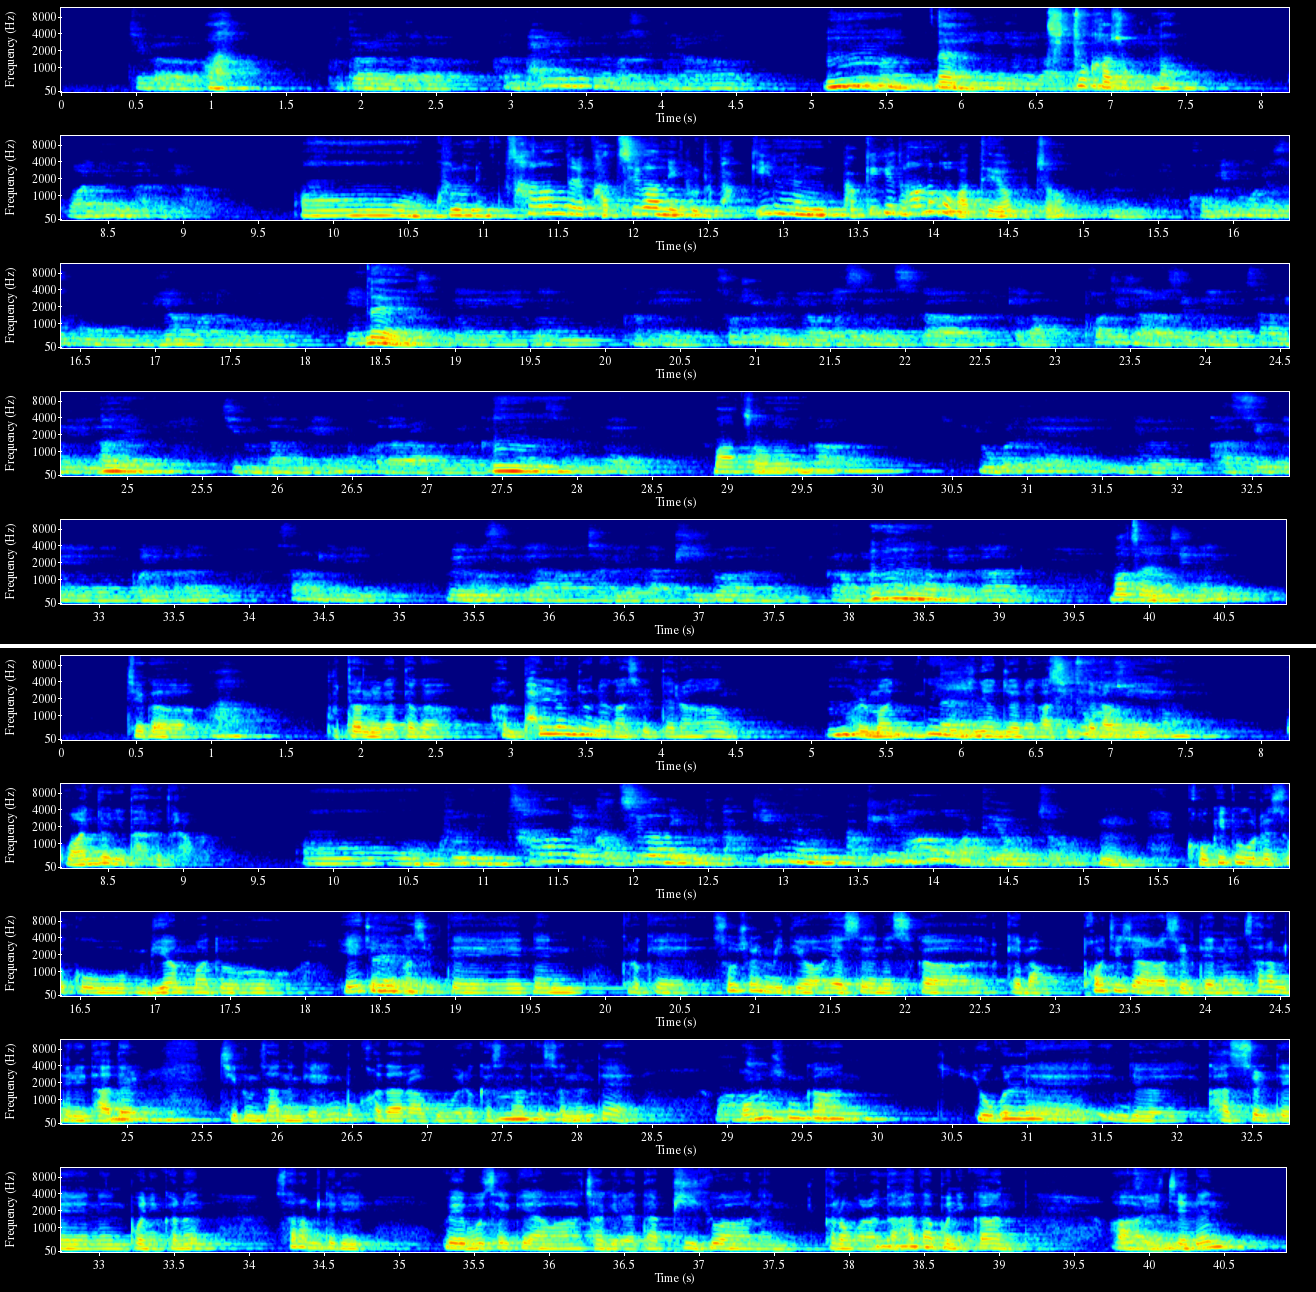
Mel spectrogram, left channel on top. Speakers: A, on the right; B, on the left.
A: 제가
B: 아,
A: 부탄을 갔다가 한 8년 전에 갔을 때랑
B: 음,
A: 얼마 2년
B: 네.
A: 전에 갔을
B: 직접
A: 때랑이
B: 가셨구나.
A: 완전히 다르더라고요.
B: 어, 그러니 사람들의 가치관이 그렇게 바뀌는, 바뀌기도 하는 것 같아요. 그쵸?
A: 음, 거기도 그랬었고 미얀마도 예전에
B: 네.
A: 갔을 때에는 그렇게 소셜 미디어 SNS가 이렇게 막 퍼지지 않았을 때는 사람들이 다들
B: 음,
A: 지금 사는 게 행복하다라고 이렇게 생각했었는데
B: 음, 맞아.
A: 어느 순간 요 근래 이제 갔을 때는 보니까는 사람들이 외부 세계와 자기를 다 비교하는 그런 걸
B: 음,
A: 다 하다 보니까
B: 맞아요.
A: 아, 이제는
